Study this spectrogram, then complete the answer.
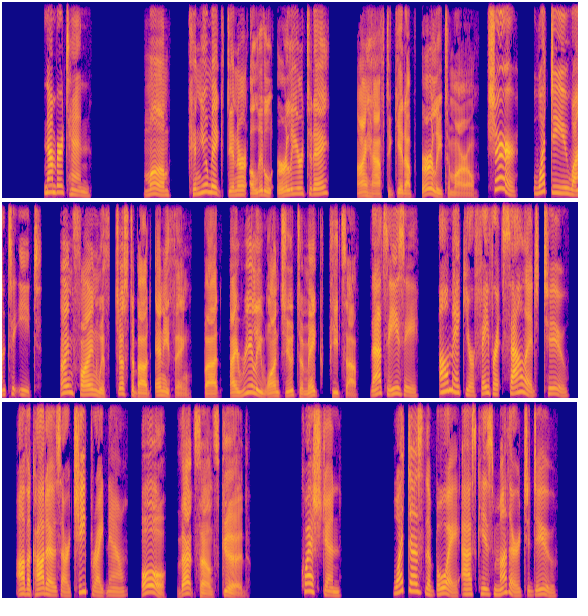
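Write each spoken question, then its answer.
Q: What does the boy ask his mother to do?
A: Make dinner a little earlier.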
